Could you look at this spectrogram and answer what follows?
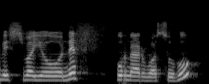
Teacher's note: Visarga followed by a pa will get a F kind of a sound. So it will become Vishwayonif Punarvasuhu.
